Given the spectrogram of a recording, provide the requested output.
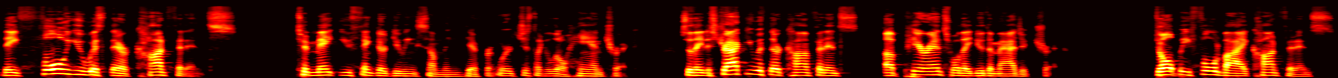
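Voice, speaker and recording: A man's voice: mid-range voice, animated, normal speed, dry recording. Confident male call-in host, dry sound. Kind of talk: apologetics call-in discussion.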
